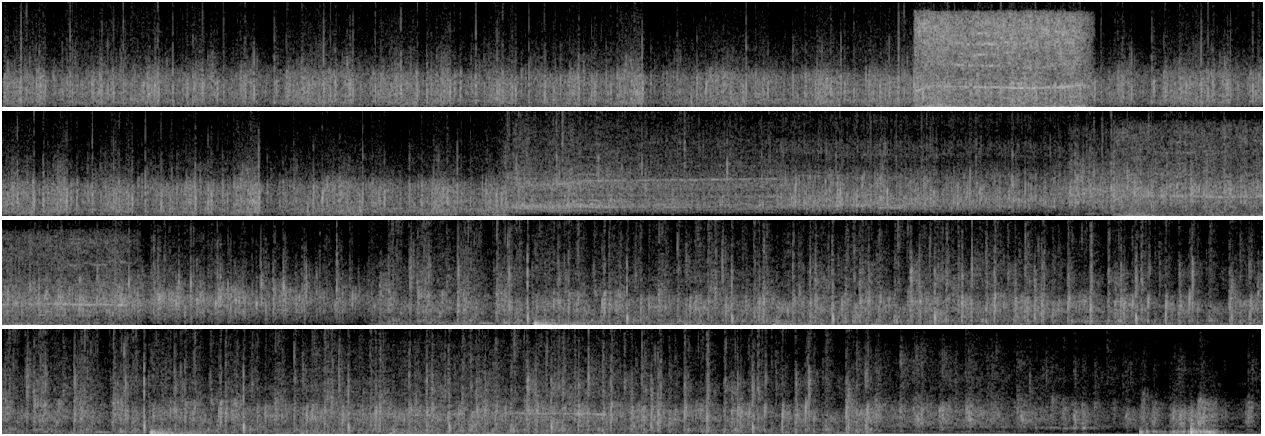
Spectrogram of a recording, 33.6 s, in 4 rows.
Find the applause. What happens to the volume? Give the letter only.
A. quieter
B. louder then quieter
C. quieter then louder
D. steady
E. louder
D.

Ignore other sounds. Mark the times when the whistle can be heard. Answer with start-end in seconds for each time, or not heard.
not heard.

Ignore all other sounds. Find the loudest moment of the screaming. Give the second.
7 s.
